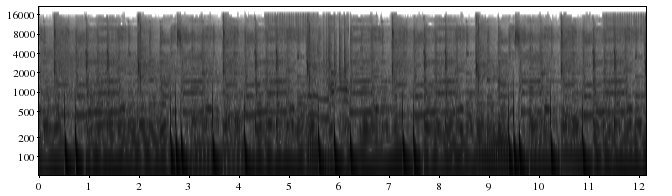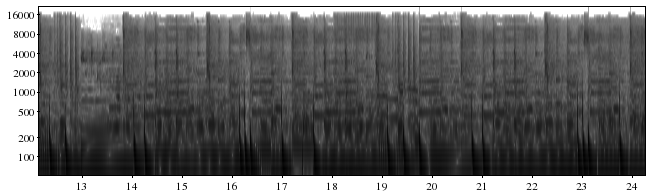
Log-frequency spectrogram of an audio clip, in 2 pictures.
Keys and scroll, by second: 20.2 BackSpace, 20.3 3, 20.6 Return, 23.0 BackSpace, 23.3 3, 23.5 Return.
